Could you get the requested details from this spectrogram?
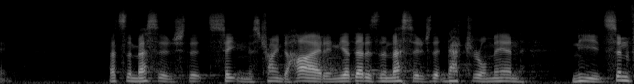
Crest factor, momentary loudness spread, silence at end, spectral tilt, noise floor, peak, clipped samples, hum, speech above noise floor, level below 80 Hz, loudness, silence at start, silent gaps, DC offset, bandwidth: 22 dB; 11 LU; 0 s; -4.5 dB/octave; -67 dBFS; -14 dBFS; under 0.1%; none; 32 dB; -64 dBFS; -35 LUFS; 0 s; none; under 0.1%; 18 kHz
